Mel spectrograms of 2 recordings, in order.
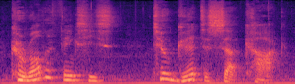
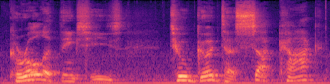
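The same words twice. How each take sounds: First: It is said in a put-on character voice. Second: It is said in a plain, ordinary voice. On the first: The speaker calls it right. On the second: The speaker calls it wrong.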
